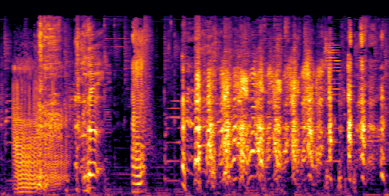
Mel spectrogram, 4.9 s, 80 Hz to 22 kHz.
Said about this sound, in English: Because I can sit here and press fart effects all day. How many are there? Oh, there's like about 30. Pages and pages of them.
